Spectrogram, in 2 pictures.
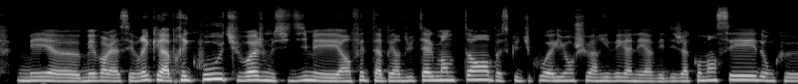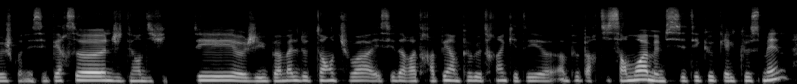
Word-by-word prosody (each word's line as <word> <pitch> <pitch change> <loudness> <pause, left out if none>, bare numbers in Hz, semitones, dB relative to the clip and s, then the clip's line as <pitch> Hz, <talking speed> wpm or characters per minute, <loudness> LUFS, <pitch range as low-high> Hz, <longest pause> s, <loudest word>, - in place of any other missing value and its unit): Mais 175 +1 +2
heu, 160 -2 +1
mais 165 +2 +2
voilà, 165 -2 +1
c'est 160 +2 -3
vrai 190 +4 +4
qu'après 195 0 +5
coup, 235 +7 +6
tu 235 -4 -4
vois, 195 +2 +6
je 190 - +3
me 175 - +3
suis 165 0 -6
dit: 180 +4 +1
«Mais 160 -4 +2
en 155 0 0
fait, 175 +4 -3
tu 175 - -1
as - - +3
perdu 165 +1 -1
tellement 190 +2 +4
de 190 - 0
temps», 210 +1 +3
parce 175 -3 -4
que - - -7
du 165 -1 -7
coup 185 +3 -3
à 175 - +2
Lyon, 175 +1 -1
je 170 - -4
suis 180 - -2
arrivée, 165 +1 -2
l'année 155 -3 -2
avait 150 0 -4
déjà 160 +1 -4
commencé 200 +3 +2
donc, 175 -2 -3
heu, 160 -1 -3
je 160 - -7
connaissais 155 -1 -9
personne, 185 +2 +3
j'étais 160 0 -7
en 160 0 -4
difficulté, 150 -2 -10 0.7
heu, 165 -1 0
j'ai 155 0 -3
eu 160 - -4
pas 160 +1 -4
mal 180 +1 -2
de 180 - -4
temps, 180 +1 -4
tu 170 - -12
vois, 175 0 -4
à 165 - -6
essayer 170 - -10
de 175 - -4
rattraper 160 +2 -6
un 175 -2 -2
peu 180 +2 -10
le 175 -1 -4
train 180 +3 -8
qui 170 - -11
était, 165 +1 -7
heu, 155 - -9
un - - -8
peu 175 +3 -11
parti 175 +2 -11
sans 165 -1 -1
moi, 210 +3 +4
même 165 -5 +1
si 160 +2 -6
c'était 165 +1 -7
que 185 +3 -5
quelques 170 -1 -7
semaines. 200 - -2
170 Hz, 280 wpm, -23 LUFS, 160-185 Hz, 0.7 s, coup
